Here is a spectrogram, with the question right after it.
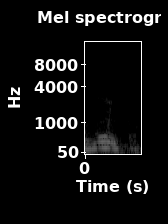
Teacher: So you might, when the word muito is supposed to say muito, but we pronounce like a muito, and it sounds like have an N in the middle of the word, but it doesn't. It's just a nasalized.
